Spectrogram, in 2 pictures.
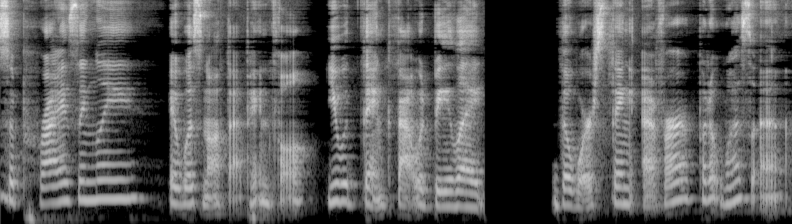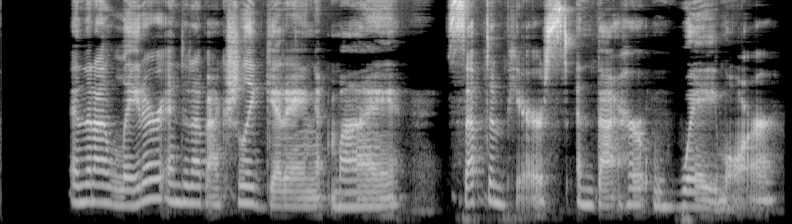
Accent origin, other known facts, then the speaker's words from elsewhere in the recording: the South, United States; And I'm from the South, and I was just like showing up.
